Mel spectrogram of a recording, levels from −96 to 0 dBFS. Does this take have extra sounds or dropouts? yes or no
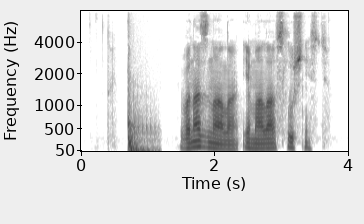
yes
